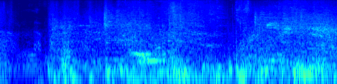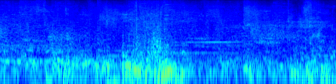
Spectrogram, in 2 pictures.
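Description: Video game spells and hits crackle and whoosh.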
